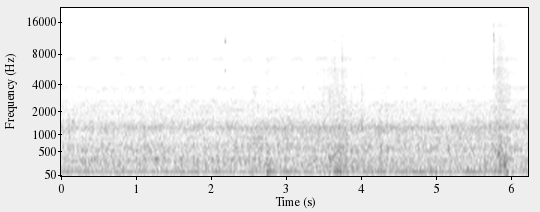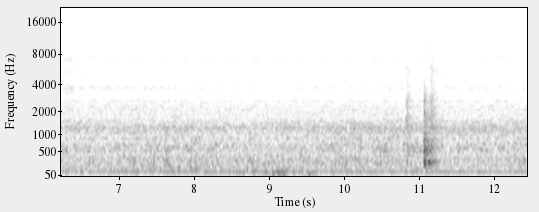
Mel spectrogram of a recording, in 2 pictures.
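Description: Samosas deep-frying in hot oil in a kadhai: a faint, steady sizzle, with a few light clicks.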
